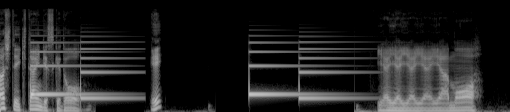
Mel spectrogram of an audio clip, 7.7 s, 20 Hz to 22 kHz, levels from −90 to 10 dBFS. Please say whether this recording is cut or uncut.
cut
